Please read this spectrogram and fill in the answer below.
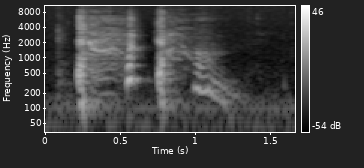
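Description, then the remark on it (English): A short fit of three sharp coughs in quick succession, fairly loud, trailing off into a raspy throat-clearing rumble with no talking. “Excuse me, I just have to cough.”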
